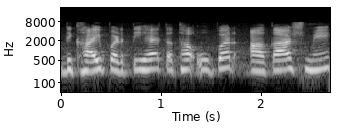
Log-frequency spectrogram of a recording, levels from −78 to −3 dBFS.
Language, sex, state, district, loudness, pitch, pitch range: Hindi, female, Bihar, Lakhisarai, -19 LUFS, 255 Hz, 240-265 Hz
